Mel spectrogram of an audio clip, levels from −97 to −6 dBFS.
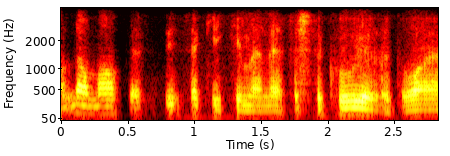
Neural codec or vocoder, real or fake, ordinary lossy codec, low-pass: codec, 16 kHz, 0.4 kbps, LongCat-Audio-Codec; fake; Opus, 16 kbps; 3.6 kHz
